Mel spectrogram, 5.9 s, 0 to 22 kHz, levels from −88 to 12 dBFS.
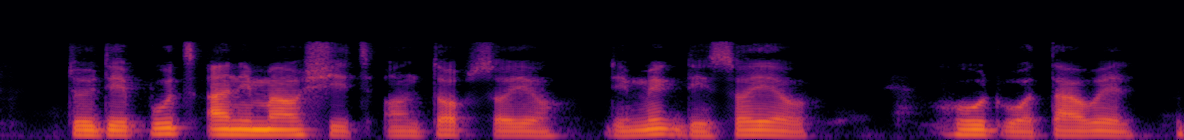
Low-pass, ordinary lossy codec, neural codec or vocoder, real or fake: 7.2 kHz; none; codec, 24 kHz, 0.9 kbps, DualCodec; fake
